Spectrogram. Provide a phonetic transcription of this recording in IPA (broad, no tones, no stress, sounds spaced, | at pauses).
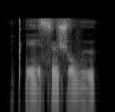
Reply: pʼ eː s ø ʃ o β ɯ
